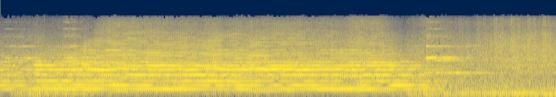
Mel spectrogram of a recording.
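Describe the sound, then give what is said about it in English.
A loud, sustained train horn blares steadily for several seconds at a train museum in Baltimore, Maryland, its rich chord of tones holding strong before easing slightly near the end, with no talking. “Our report from NPR's Nell Boyce begins at a train museum in Baltimore”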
